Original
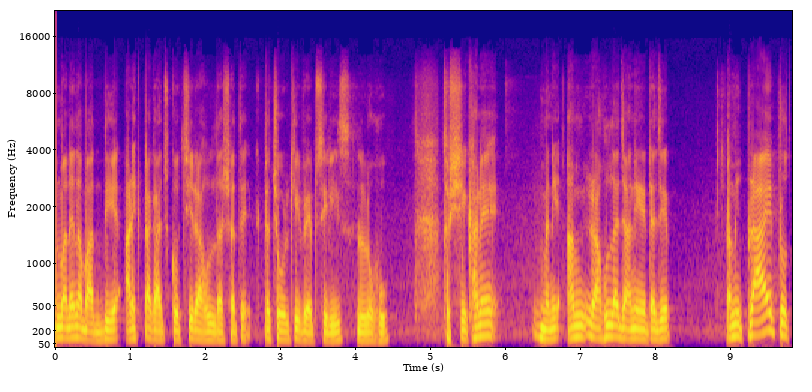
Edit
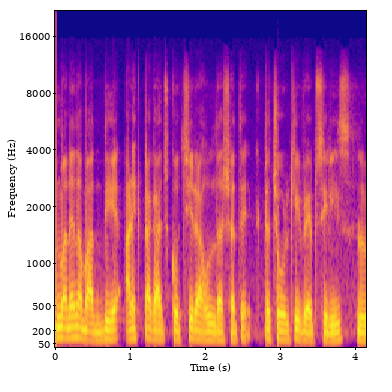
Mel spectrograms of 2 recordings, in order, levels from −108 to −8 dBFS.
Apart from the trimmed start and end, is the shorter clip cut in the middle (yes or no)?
no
